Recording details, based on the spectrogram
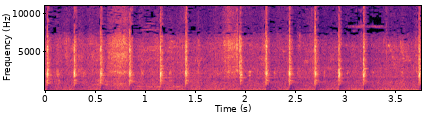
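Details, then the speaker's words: Jeep Compass engine bay noise traced to the alternator overrunning pulley, locked both ways instead of freewheeling one way: sharp dry clicks about four a second as it is turned by hand; failed pulley, replaced. "यही आवाज हमारा engine में आ रहा था तोय pulley को replace करेंगे pulley हमारा खराब हुआ है यही आवाज है बुल्ली खराब है"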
